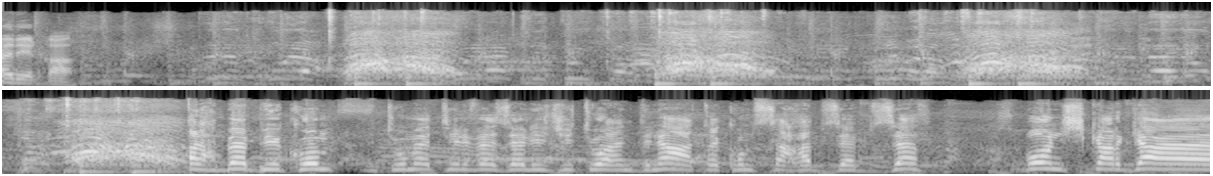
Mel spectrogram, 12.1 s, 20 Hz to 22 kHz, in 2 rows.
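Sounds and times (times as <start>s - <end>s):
frame drum beating: 1.0s - 7.1s
crowd shouting a chant: 1.0s - 7.3s.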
